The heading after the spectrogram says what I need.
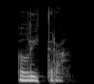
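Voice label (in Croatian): "litra", Croatian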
